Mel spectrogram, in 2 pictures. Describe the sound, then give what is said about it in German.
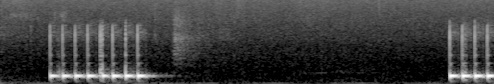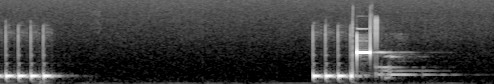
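A telephone line rings three times as a call is placed on a Saturday morning, each ring a short buzzing burst about three seconds apart, the last one cut off abruptly as the call is answered with a click. “Aber die Krise scheint einiges zu ändern und um zu verstehen, was genau, habe ich mal telefoniert.”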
